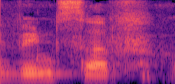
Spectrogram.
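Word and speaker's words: Vint Cerf: इसका जो करेक्ट नाम है इनका वो है विंड सर्फ।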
